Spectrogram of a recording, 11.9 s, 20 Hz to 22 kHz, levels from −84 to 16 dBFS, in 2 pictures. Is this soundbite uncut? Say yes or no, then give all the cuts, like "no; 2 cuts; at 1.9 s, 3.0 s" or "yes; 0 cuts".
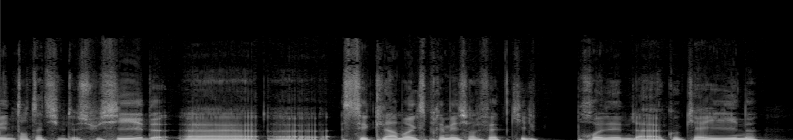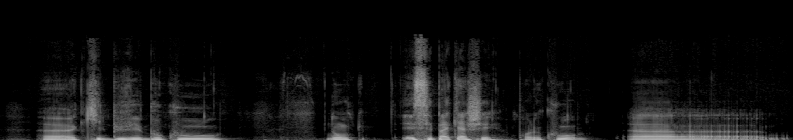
yes; 0 cuts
